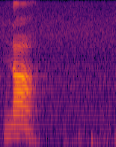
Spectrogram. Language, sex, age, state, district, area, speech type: Gujarati, female, 30-45, Gujarat, Ahmedabad, urban, read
